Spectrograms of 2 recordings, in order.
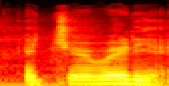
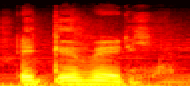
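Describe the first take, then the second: First: The 'ch' is said like 'ch' in church. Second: The 'ch' is said like a 'k' sound. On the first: The speaker calls it wrong. "no es Echeveria" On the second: The speaker calls it right. "C H se pronuncia con el sonido de la K"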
